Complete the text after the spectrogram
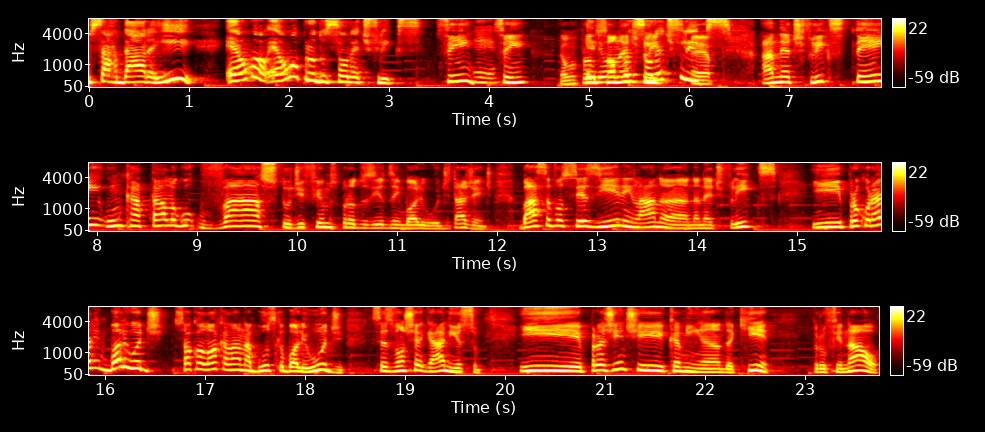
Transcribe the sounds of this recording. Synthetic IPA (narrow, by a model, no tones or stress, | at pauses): ʊsaɾd̪aɾɐiɛũmɐɛũmɐpɾod̪usɐ̃w̃nɛt͡ʃi̥fliksːĩɛsĩ | ɛũmɐpɾodusɐ̃w̃nɛt͡ʃsfliɛkt͡ʃsfliɛɐnɛt͡ʃɪ̥flikst̪ẽj̃ũkat̪aloɡʊvast̪ʊd͡ʒɪfiwmɪspɾod̪uzid̪ʊzẽj̃bɔliud͡ʒɪt̪aʒẽt͡ʃɪ̥ | bast̪ɐvoseziɾẽj̃lanɐnɐnɛt͡ʃɪ̥fliks | ɪpɾokuɾaɾẽj̃bɔliud͡ʒɪsɔkolɔkɐlanɐbuzkɐbɔliud͡ʒɪsezvɐ̃w̃ʃeɡaɾnisʊɪpɾɐʒẽnt͡ʃɪiɾkɐ̃mĩɲɐ̃d̪ʊɐkʰi | pɾʊfinaw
